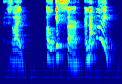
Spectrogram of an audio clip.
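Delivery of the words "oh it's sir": mock perturbed, put-out, snippy tone with attitude. Retelling a girl's reply correcting "ma'am" to "sir": imitating someone with attitude. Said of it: "she had a little attitude with it".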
